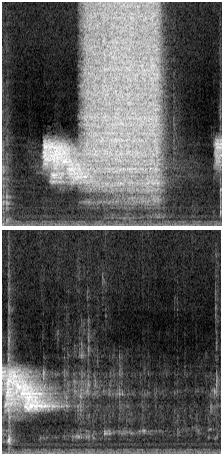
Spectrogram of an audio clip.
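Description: Water poured from a plastic jug into a tin can standing in a steel pot, in two pours: a longer one about a second in, lasting about two seconds, and a shorter one a little after four seconds with a slightly falling pitch. It is the topping up of the water for a half-hot, half-cold water bath.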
